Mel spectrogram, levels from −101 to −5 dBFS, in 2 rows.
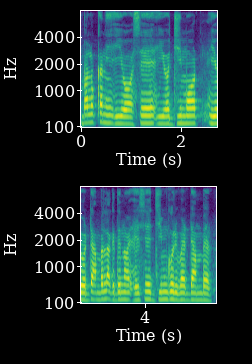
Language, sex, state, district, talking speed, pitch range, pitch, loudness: Chakma, male, Tripura, Unakoti, 165 wpm, 175-190 Hz, 185 Hz, -15 LUFS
